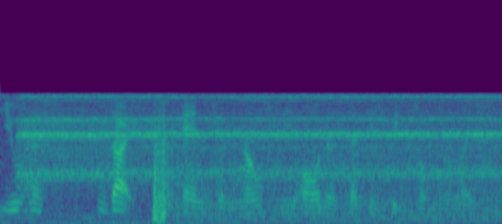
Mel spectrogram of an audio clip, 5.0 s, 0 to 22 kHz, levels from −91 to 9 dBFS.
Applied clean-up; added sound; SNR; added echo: none; Fire; -4 dB; none.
